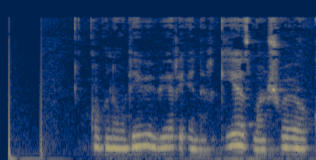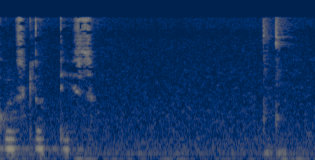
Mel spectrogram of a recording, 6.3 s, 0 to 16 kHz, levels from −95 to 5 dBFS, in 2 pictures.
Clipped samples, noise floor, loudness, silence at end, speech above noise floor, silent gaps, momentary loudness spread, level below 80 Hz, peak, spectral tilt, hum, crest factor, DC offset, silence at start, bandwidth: under 0.1%; -69 dBFS; -35 LUFS; 0.3 s; 34 dB; none; 21 LU; -64 dBFS; -14 dBFS; -4 dB/octave; none; 22 dB; under 0.1%; 0.1 s; 11.5 kHz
